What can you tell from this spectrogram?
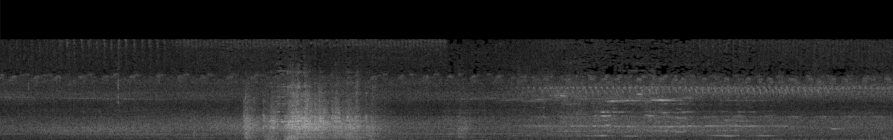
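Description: Excavator demolishing a building: a steady engine hum, a loud crash of debris about two and a half seconds in, then scattered short metallic squeals.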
